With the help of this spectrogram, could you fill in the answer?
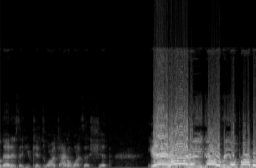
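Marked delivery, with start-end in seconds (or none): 2.9-5.1 excited cheer. Real, not acted. Excited cheer at movie clip.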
